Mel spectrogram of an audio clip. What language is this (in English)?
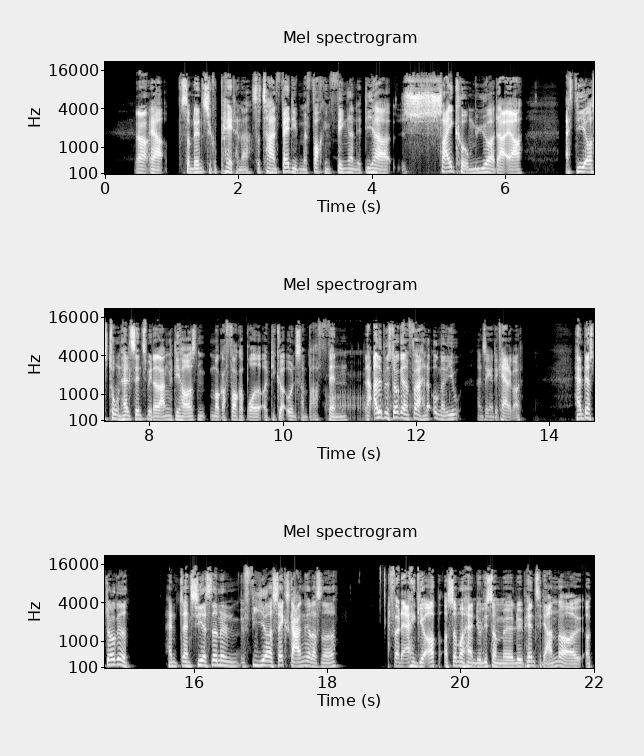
Danish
